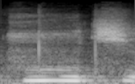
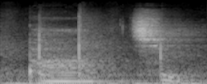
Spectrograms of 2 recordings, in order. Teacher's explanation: 받침 디귿 티읕 뒤에 모음 이로 시작하는 형식 형태소가 올 때 얘가 지읒 치읒으로 바뀌어서 발음이 나요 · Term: 구개음화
